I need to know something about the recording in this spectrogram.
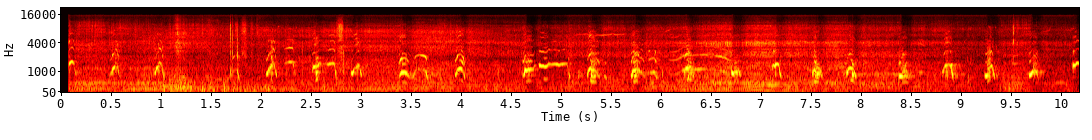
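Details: Standard Schnauzer outdoors during its second coursing training, giving a rapid string of short, high, ringing yips and barks, some with rising then falling pitch, roughly several per second, with brief pauses and faint background noise.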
